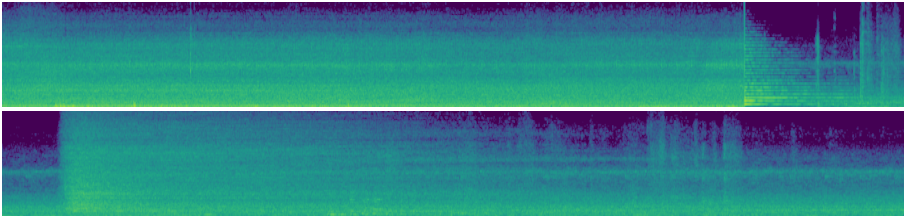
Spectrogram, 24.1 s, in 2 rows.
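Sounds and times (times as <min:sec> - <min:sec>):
train rushing noise: 0:00.0 - 0:09.9, 0:10.9 - 0:23.8
train horn: 0:09.9 - 0:11.6, 0:12.8 - 0:14.0
locomotive blowers and motors: 0:12.8 - 0:23.8.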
